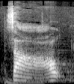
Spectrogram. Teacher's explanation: third tone will be firstly falling down first and then go up a little bit in the end. So it will be 早.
